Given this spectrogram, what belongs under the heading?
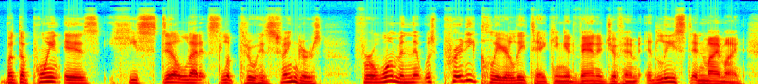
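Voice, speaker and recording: Man, 40s, gravelly, blunt commentary host, dry close mic. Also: medium pitch, normal speed, no room sound. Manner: blunt, opinionated, animated, with hand gestures. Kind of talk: reading and commenting on a news article. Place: indoor home studio, seated in gaming chair. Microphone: desk microphone in front.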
